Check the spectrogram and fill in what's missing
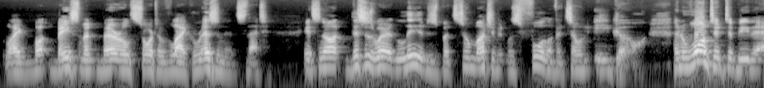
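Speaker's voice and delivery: a hint of a big braggart's chest voice; big man voice. Shown as a demonstration. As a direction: fill the room with an ego-driven chest voice. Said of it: "I did this".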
